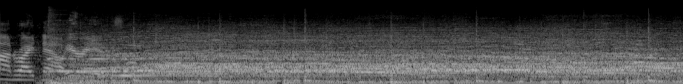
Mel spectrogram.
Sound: crowd booing

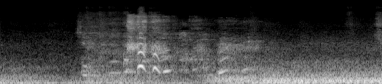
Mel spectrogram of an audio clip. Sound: laughing

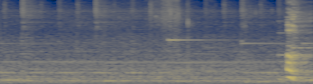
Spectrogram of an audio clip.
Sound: sips; chuckles

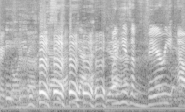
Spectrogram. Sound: laughs

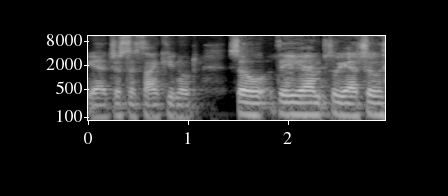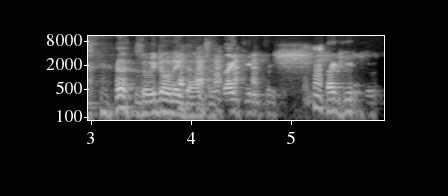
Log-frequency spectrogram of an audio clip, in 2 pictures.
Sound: laughs

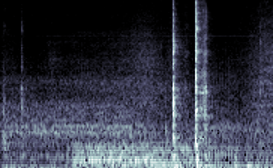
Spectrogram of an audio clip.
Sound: Helga snores

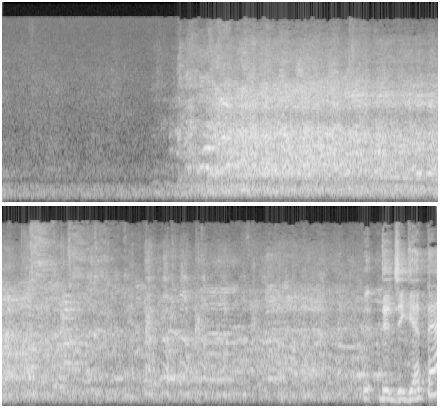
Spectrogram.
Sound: audience laughing

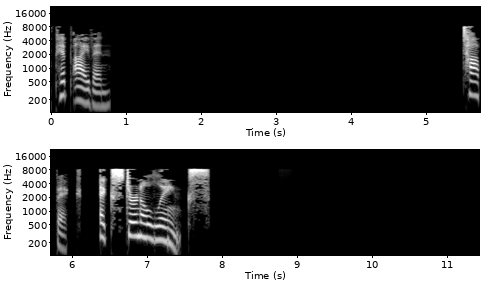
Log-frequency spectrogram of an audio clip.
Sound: in Polish

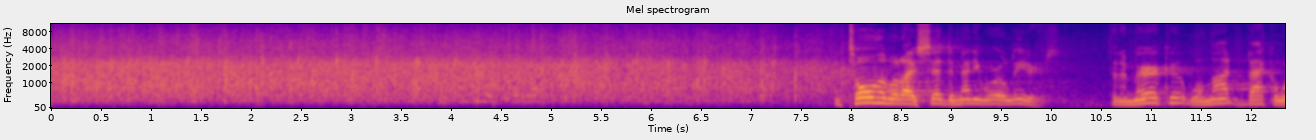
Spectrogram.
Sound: applause

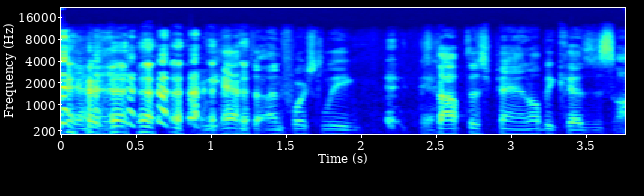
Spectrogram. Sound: laughing

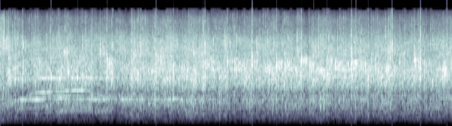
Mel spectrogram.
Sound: audience applauding

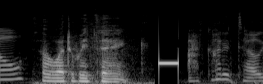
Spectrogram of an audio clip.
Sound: TV beeps

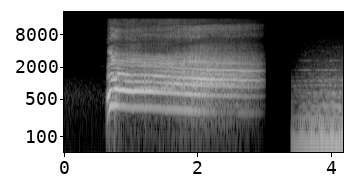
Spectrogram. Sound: Trevor screaming; serene music

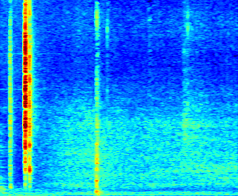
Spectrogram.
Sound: phone clicking

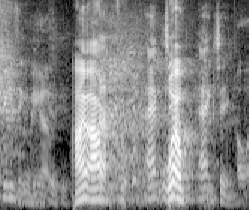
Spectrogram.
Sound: audience laughing

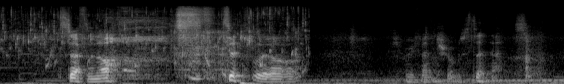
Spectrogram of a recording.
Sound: laughs

